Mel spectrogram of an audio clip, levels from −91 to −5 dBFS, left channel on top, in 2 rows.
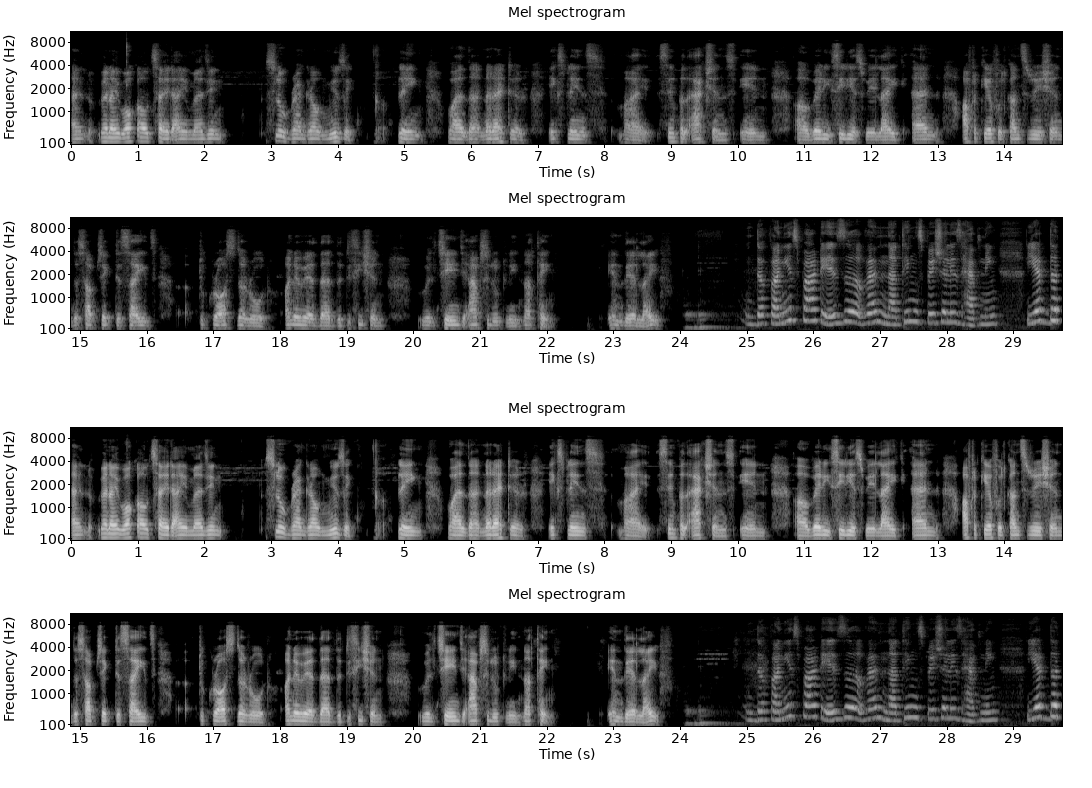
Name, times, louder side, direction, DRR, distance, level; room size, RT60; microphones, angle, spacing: voice 1, 0.0-2.2 2.9-4.2 4.5-4.6 4.9-16.4 17.0-17.8 18.1-22.1 22.9-23.8, right 6 dB, 85° right, 0.5 m, -33 dB
voice 2, 24.1-24.5 24.9-29.7, left 2 dB, 75° left, 1.1 m, -42 dB
4.0 x 2.4 x 3.9 m
head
